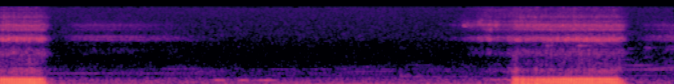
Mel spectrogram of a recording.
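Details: Sleeping dog: loud, rough, rattling snores, each a few seconds long and spaced by quiet pauses; ordinary snoring.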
